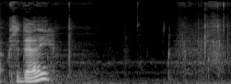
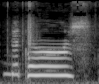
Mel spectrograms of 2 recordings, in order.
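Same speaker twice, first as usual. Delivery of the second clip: high, loud exasperated cry; exasperated exclamation; 9 dB louder than usual. Real, not acted. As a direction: blurt it out in frustration. Annoyed at the wrong bead colour.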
